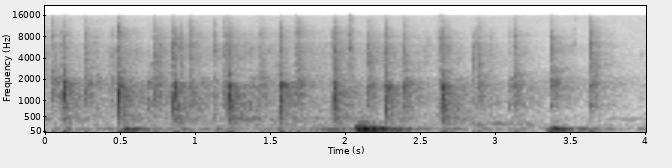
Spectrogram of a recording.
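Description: A small group of people clapping, short sharp claps about three or four a second, with a few dull low thumps, the loudest about two seconds in.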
